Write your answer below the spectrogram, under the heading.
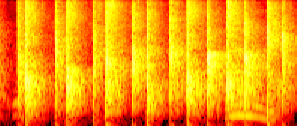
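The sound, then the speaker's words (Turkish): A brisk round of hand claps in honour of women on a Turkish talk show, about a dozen sharp claps in a quick, even rhythm. “O zaman bu bir nezaket şeyine de kadınlarımız bizim her şeyimiz ya. Hepsi için bir alkış.”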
